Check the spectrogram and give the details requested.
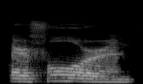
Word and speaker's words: performed: Okay, we don't pronounce the letter E. Performed, letter D.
